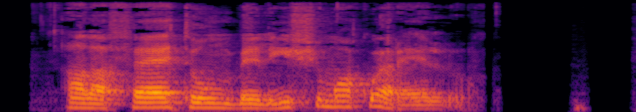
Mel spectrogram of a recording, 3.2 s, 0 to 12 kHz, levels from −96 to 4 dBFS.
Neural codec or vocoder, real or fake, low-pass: vocoder, 48 kHz, 128 mel bands, Vocos; fake; 10.8 kHz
